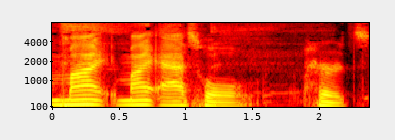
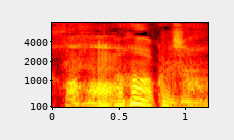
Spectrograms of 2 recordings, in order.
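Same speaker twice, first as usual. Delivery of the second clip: mock, put-on French accent; 3 semitones lower than usual. Told he talks with a French accent, a podcast host plays along: mock French accent. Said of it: "You talk with a French accent".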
